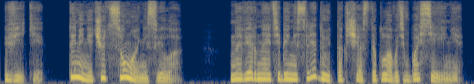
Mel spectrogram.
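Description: A fussy, strict mother who scolds with emphatic force, as a woman puts her on in a storybook reading. Her lines leap about in pitch, and the recording is close and completely dry. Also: sing-song, normal speed, darkish tone, no echo. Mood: fussing.

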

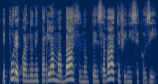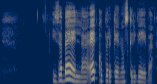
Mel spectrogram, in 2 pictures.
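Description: A woman's voice: medium pitch, moderate pace, dark tone, natural voice. A woman reading an audiobook voices a distressed, earnest young woman who speaks in a pleading, agitated way.

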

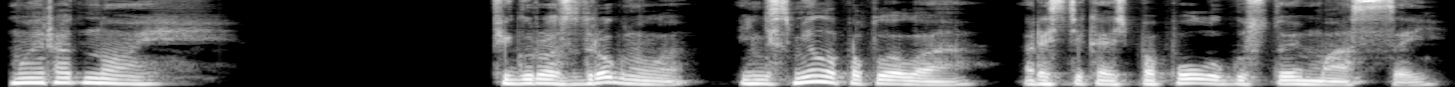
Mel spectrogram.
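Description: A man calmly reading a fantasy story aloud as an audiobook narrator. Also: medium pitch, moderate pace, hardly any pauses, breathy edge. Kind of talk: scripted narration.

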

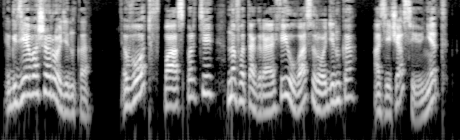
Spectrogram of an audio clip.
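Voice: medium pitch, big pitch swings, moderate pace, no room sound, studio quality, pitched above the performer's own voice, natural voice. A reader voicing a stern female airport supervisor who barks orders and interrogates. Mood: interrogating. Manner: harsh, shouting, interrogating.

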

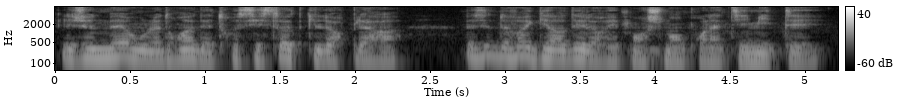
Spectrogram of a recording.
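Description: A man voicing a proud, bitter young woman in a low, subdued tone, reading a story aloud. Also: a little fast, dark tone, breathy edge, natural voice. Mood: cool.

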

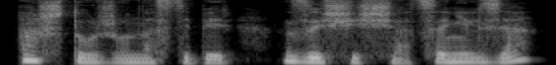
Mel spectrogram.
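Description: A woman reading a novel aloud, voicing a fierce, bossy witch who talks in a sharp, commanding way. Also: low-pitched, moderate pace, no room sound.

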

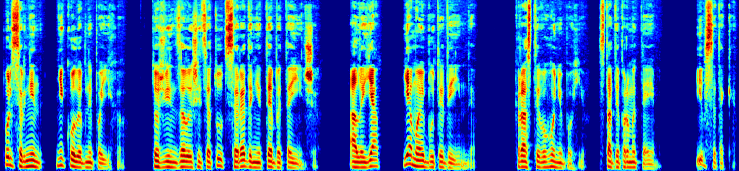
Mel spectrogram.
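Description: A man reading an audiobook, voicing a calm, mysterious thief who speaks quietly and with detachment. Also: fairly low pitch, a little fast, no echo, studio quality, close to an everyday voice. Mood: detached.

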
